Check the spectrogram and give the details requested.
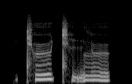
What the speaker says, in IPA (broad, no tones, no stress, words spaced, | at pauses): cʰøcʰḭlø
